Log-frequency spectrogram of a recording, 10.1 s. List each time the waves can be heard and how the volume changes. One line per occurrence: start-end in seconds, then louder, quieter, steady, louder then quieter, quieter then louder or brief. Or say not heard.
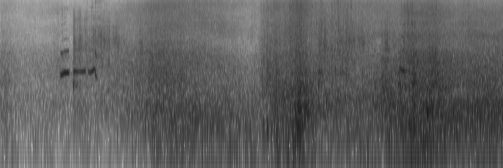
0.0-10.0 louder.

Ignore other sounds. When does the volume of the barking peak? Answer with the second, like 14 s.
8 s.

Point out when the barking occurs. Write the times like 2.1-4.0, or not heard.
1.4-3.0, 6.3-8.3.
